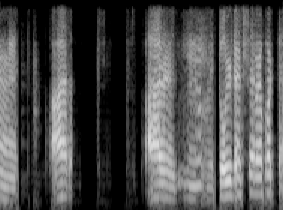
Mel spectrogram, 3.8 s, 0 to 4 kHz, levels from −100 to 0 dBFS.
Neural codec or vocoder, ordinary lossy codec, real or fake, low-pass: codec, 16 kHz in and 24 kHz out, 0.6 kbps, FireRedTTS-2 codec; none; fake; 3.6 kHz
